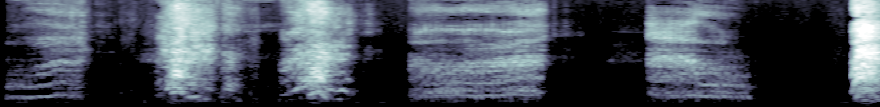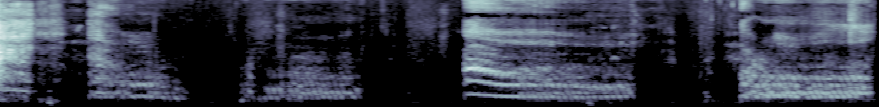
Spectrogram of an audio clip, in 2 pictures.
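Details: Pet dog playing with its owners indoors, tail wagging, recorded on an iPhone; rough growls and snarling grunts in bursts separated by short pauses, some louder and harsher.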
